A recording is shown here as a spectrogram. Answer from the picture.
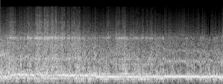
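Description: Loud, distorted live band music with one long held note that drifts slightly in pitch.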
